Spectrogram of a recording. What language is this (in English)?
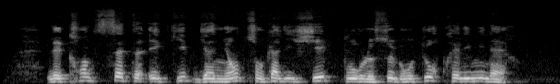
French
